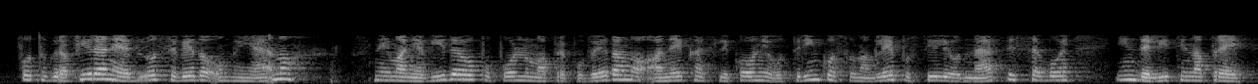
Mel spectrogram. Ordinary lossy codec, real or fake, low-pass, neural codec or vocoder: AAC, 16 kbps; fake; 19.8 kHz; vocoder, 48 kHz, 128 mel bands, Vocos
